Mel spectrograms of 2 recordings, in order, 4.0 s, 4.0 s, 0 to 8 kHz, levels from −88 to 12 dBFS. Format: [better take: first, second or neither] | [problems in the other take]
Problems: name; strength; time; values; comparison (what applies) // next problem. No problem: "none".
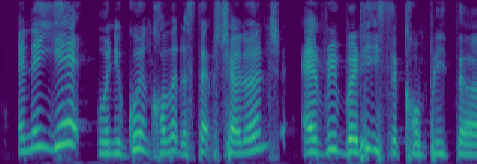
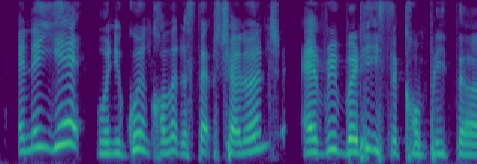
first | noise reduction (neural mask model Resemble Enhance denoiser)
